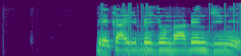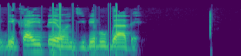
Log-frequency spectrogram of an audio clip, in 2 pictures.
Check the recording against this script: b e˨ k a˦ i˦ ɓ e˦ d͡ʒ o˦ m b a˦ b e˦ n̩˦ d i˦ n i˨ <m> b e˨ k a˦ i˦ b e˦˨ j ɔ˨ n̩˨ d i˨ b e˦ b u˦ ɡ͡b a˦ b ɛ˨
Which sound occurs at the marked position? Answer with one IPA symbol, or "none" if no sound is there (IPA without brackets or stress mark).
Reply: none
